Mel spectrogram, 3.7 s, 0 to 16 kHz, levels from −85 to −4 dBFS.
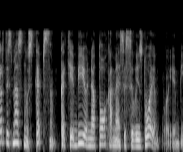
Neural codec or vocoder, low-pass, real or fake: none; 7.2 kHz; real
